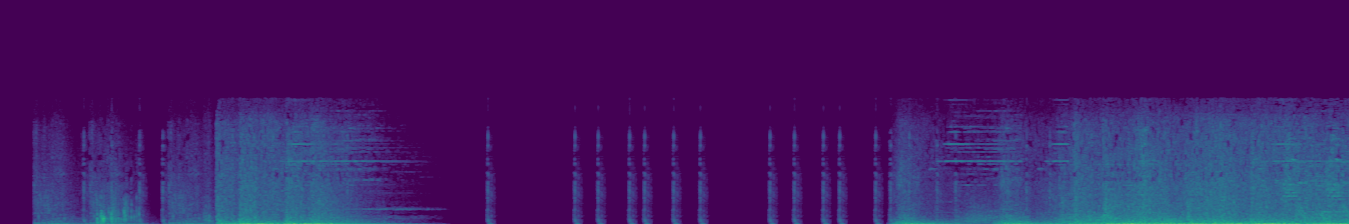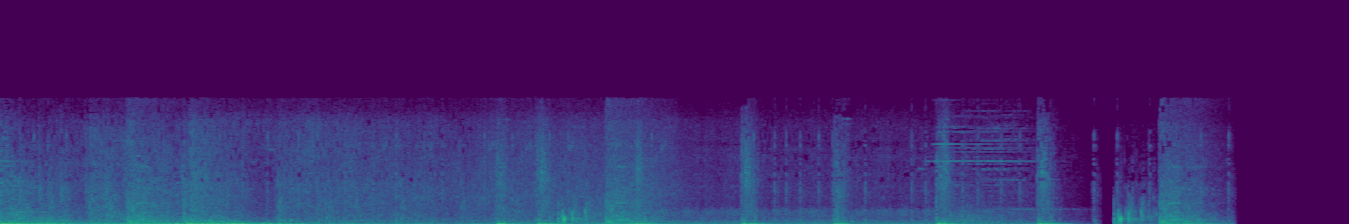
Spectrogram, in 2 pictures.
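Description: Magic blasts and explosions boom and crackle in a fierce battle.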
